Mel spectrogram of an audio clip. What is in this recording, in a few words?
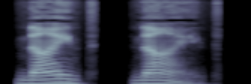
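"Ninth 9th", English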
